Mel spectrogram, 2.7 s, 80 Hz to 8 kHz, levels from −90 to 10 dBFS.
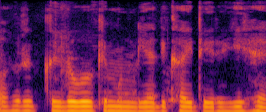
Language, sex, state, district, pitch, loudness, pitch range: Hindi, male, Chhattisgarh, Sukma, 115 Hz, -16 LUFS, 115-120 Hz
